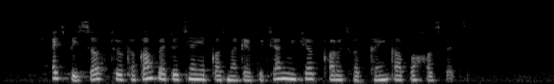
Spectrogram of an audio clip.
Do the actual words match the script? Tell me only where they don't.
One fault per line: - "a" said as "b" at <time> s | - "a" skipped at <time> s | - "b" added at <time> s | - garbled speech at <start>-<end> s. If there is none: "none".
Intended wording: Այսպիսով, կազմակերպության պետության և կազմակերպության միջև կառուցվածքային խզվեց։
- "կազմակերպության" said as "թուրքական" at 1.1 s
- "կապը" added at 4.0 s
